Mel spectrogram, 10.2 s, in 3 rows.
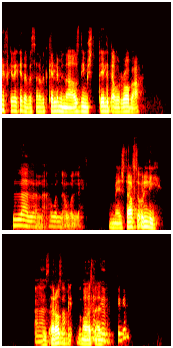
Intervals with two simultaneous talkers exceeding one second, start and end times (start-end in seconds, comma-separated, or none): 7.5-8.8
